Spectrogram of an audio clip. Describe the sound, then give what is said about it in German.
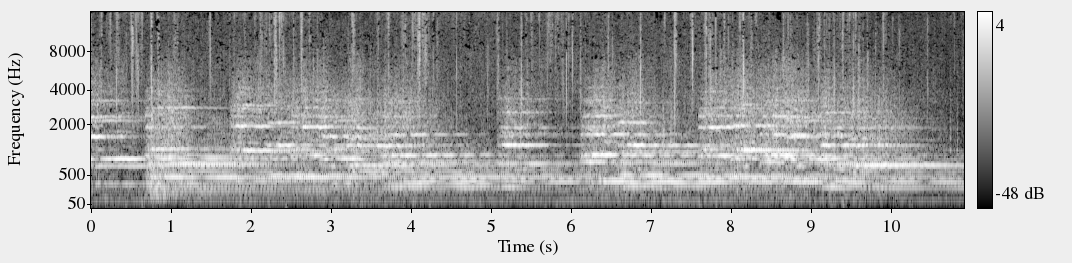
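Tower bells ring out a tune from a bell tower on the anniversary of the October Revolution. Sustained, layered metallic tones overlap and chime a melody at a steady, fairly loud level throughout, with no talking. “Vom Glockenturm tönt zum Jahrestag der Oktoberrevolution die Internationale.”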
